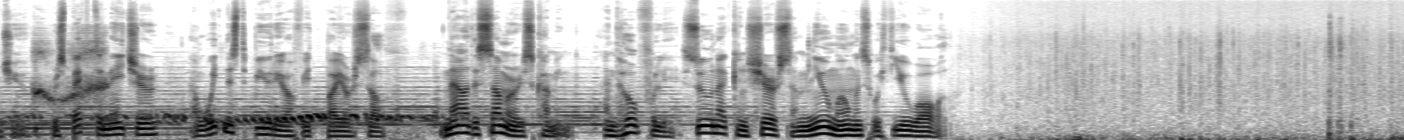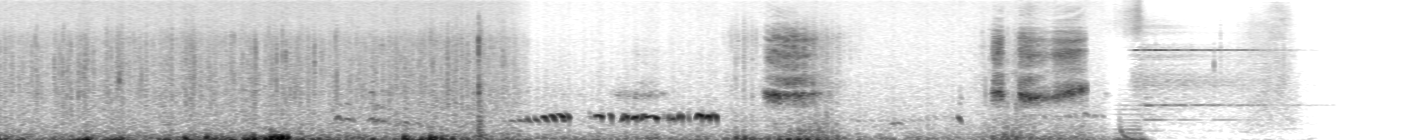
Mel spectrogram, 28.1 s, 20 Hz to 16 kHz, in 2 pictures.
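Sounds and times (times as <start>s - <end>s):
wind rumbling on microphone: 0.0s - 4.2s, 13.7s - 21.9s
grouse bubbling song: 0.0s - 4.4s, 19.1s - 22.0s
grouse hissing sneeze calls: 24.0s - 24.9s.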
